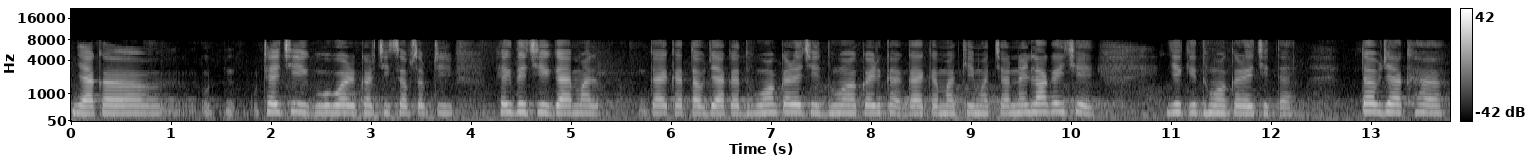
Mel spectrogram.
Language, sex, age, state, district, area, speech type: Maithili, female, 30-45, Bihar, Purnia, rural, spontaneous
